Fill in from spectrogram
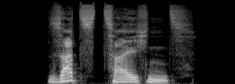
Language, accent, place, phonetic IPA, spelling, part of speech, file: German, Germany, Berlin, [ˈzat͡sˌt͡saɪ̯çn̩s], Satzzeichens, noun, De-Satzzeichens.ogg
- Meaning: genitive singular of Satzzeichen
